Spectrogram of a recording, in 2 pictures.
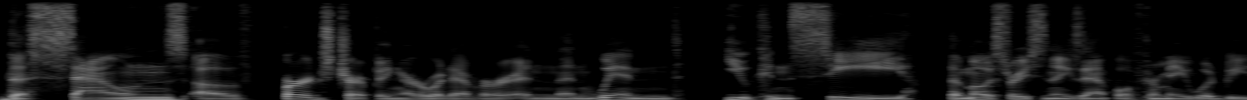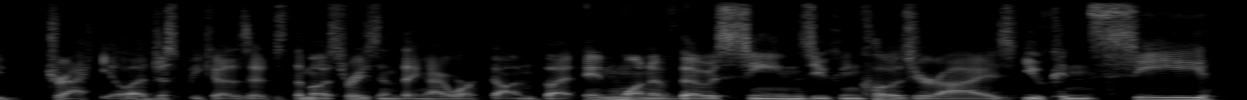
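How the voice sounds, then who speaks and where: A man's voice: lowish voice, moderate pace, hardly any pauses, a bit bright, dry recording. A man speaking casually as an interview guest, explaining his creative work and thinking aloud as he goes. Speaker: interview guest, audio drama producer.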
